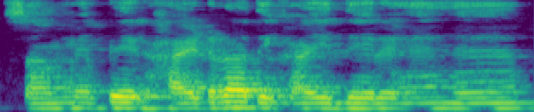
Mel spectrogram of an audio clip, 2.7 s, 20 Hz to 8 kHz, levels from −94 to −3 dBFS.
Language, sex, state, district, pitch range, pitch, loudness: Hindi, male, Bihar, Jamui, 140-145 Hz, 140 Hz, -16 LUFS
